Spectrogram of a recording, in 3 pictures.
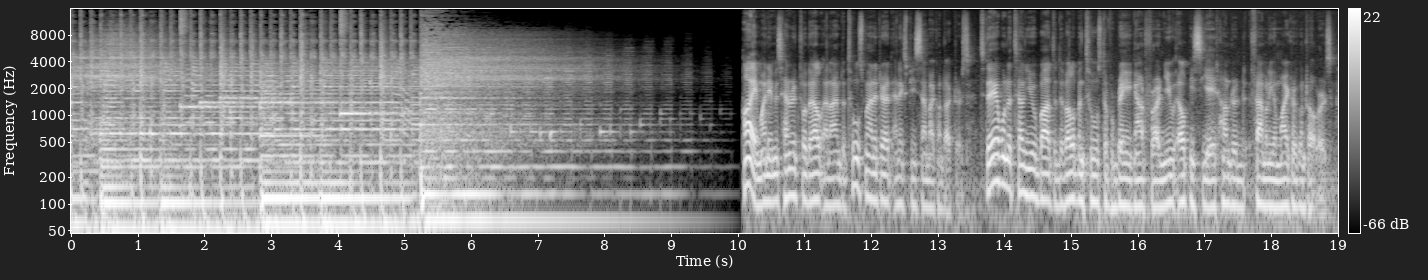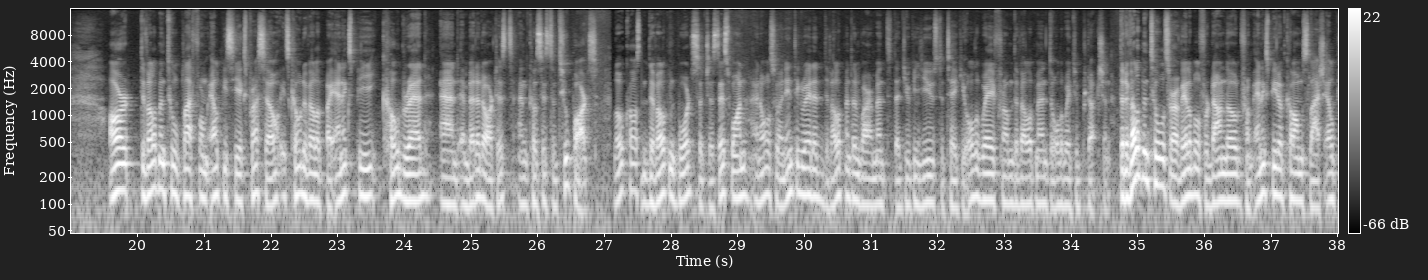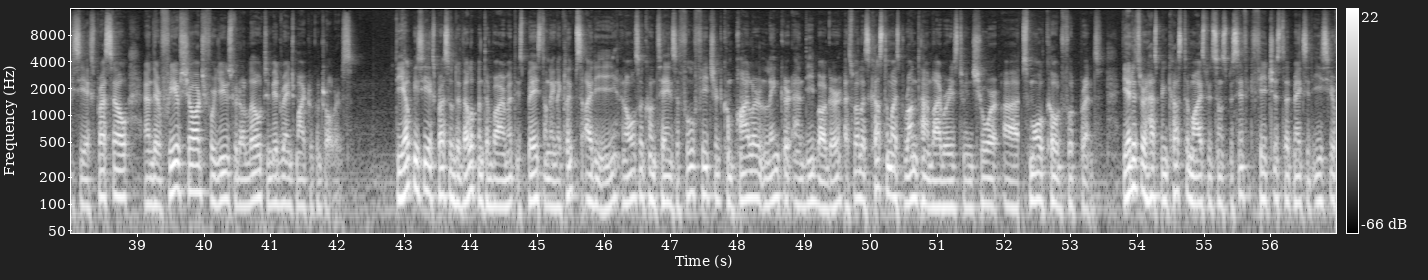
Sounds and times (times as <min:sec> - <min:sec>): Speech: 0:10.1 - 0:19.0, 0:19.6 - 0:42.3, 0:42.9 - 0:56.9.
